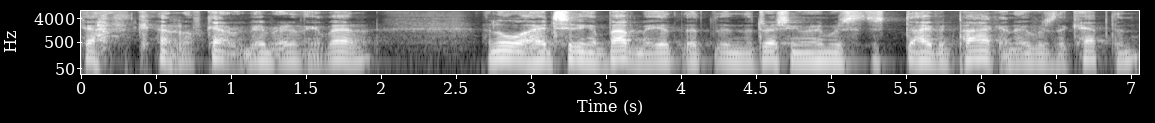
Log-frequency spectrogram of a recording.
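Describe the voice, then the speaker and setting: A somewhat breathy man with an Australian accent, a fairly low pitch, fairly even intonation, and a very fast pace. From Melbourne, Australia. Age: 70s. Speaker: retired farmer and former sportsman. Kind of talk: life story interview. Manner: halting, many repetitions.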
